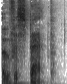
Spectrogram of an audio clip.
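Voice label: "overstep", English, British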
